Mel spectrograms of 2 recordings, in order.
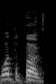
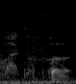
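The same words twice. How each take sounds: First: Said in the usual way. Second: Breathy half-asleep whisper; hushed groggy curse; sleepy whisper. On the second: Retold or imitated. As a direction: whisper it, barely awake. Woken in the night, confused.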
